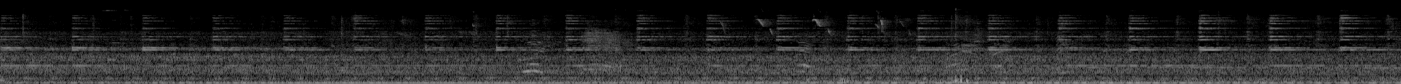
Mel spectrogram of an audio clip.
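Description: GE AC44i diesel-electric locomotives running as they haul a loaded freight train slowly toward the listener, a steady low rumble. A faint regular ticking, about twice a second, runs over it.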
